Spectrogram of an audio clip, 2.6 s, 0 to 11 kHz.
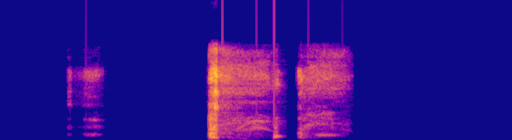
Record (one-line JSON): {"cough_length": "2.6 s", "cough_amplitude": 27988, "cough_signal_mean_std_ratio": 0.17, "survey_phase": "beta (2021-08-13 to 2022-03-07)", "age": "45-64", "gender": "Female", "wearing_mask": "No", "symptom_cough_any": true, "symptom_runny_or_blocked_nose": true, "symptom_sore_throat": true, "symptom_diarrhoea": true, "symptom_fatigue": true, "symptom_headache": true, "smoker_status": "Ex-smoker", "respiratory_condition_asthma": false, "respiratory_condition_other": false, "recruitment_source": "Test and Trace", "submission_delay": "2 days", "covid_test_result": "Positive", "covid_test_method": "ePCR"}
